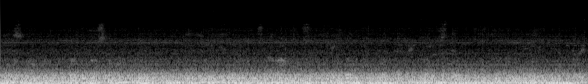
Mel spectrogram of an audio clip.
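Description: A jet engine roars with a steady low rumble.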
